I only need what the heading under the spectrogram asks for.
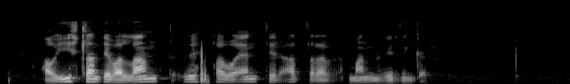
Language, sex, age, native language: Icelandic, male, 60-69, Icelandic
